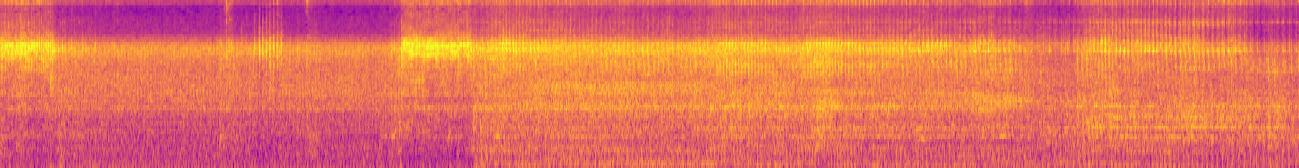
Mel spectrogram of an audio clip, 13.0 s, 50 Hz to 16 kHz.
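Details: CD 70 China bike after silencer/exhaust joint repair: small single settles into a steady, even putter after restart, with no chuffing or ticking at the head joint; exhaust sealed, normal idle.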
